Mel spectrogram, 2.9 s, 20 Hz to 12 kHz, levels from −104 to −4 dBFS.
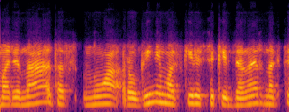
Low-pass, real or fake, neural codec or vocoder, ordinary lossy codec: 10.8 kHz; real; none; Opus, 16 kbps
